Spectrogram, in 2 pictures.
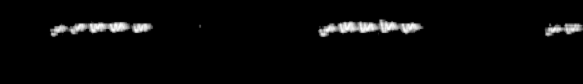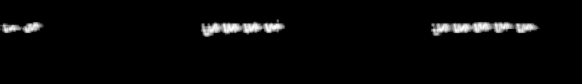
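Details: Crissal thrasher repeating a brief rattling phrase of quick buzzy notes five times, roughly every two and a half seconds, each phrase rising slightly; silent in between.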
